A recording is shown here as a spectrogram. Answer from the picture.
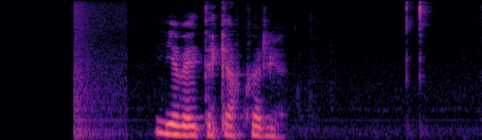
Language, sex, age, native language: Icelandic, female, 50-59, Icelandic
